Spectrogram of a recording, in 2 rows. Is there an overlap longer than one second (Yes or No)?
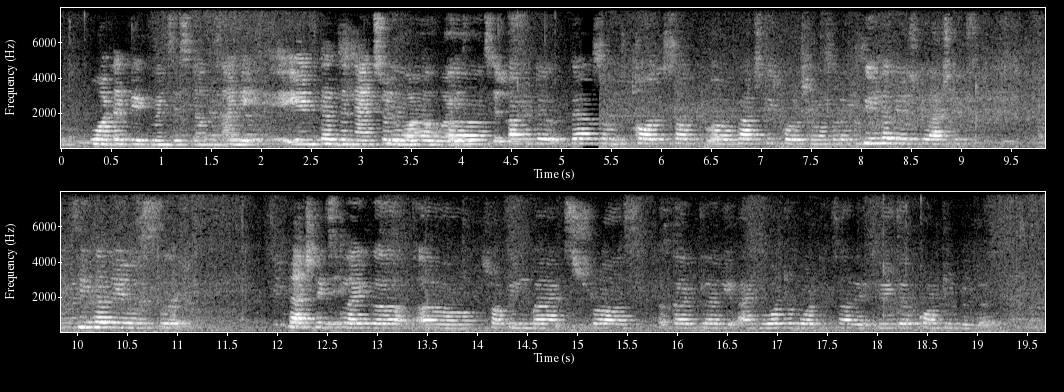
Yes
